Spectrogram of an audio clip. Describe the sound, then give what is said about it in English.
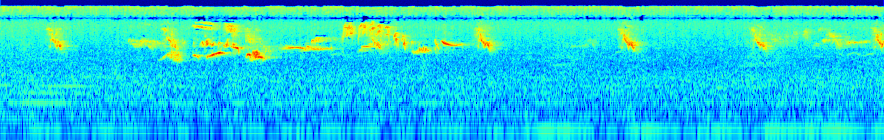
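Birds chirp and tweet in scattered bursts, high and bright, with a busier flurry of calls early on, over a steady low background hum; no voices. “Anyway, I love those birds. Weren't they great?”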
